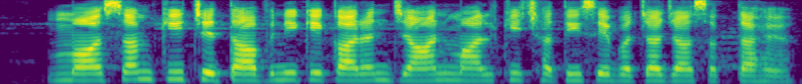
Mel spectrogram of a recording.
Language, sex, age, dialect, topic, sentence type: Hindi, female, 18-24, Garhwali, agriculture, statement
